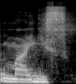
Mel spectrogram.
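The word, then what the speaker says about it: maíz: Some I think the Native Americans also call it maiz, but we call it maiz, like with an accent on the I in Spanish.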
